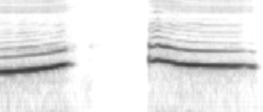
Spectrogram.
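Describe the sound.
A person imitates whale song while telling a joke about two whales at a bar, with two long, drawn-out vocal moans, the first rising in pitch and the second sliding down, separated by a brief pause, loud.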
